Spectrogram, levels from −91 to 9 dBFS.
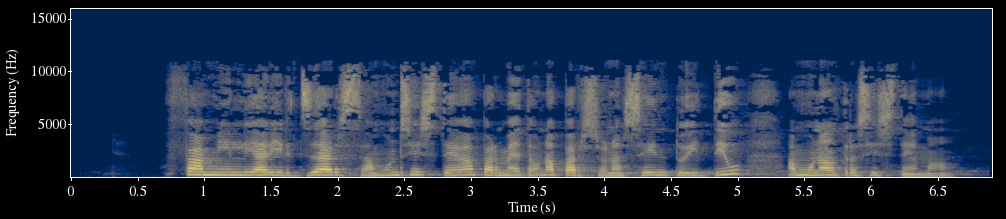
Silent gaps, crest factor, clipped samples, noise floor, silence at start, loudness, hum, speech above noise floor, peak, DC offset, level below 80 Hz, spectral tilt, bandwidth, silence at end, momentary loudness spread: none; 18 dB; under 0.1%; -74 dBFS; 0.85 s; -19 LUFS; none; 55 dB; 0 dBFS; under 0.1%; -64 dBFS; -3 dB/octave; 11 kHz; 0.3 s; 12 LU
